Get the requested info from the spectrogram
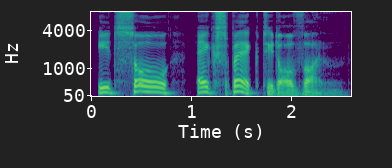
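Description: A man voicing a suave, poised aristocratic female vampire, speaking slowly and silkily. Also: a little high, wildly swooping pitch, a little mellow, dry recording, clean studio sound, voice pushed up, full character voice. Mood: silky. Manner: slow, silky, languid delivery.

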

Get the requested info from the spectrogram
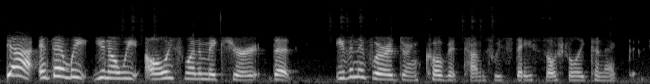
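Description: A woman's voice: on the high side, lively intonation, a little fast, dry recording. A woman from Costa Rica, a brain health expert, giving upbeat, encouraging advice in a casual interview over a call. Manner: upbeat, encouraging, laughs easily. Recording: tinny phone line.

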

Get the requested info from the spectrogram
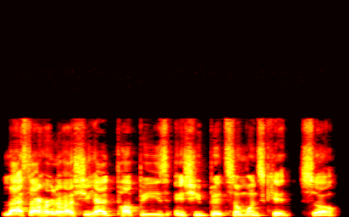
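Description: A man's voice: mid-range voice, moderate pace, fairly bright tone. A young man, telling stories bluntly and building up jokes on a podcast. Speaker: podcast co-host. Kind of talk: casual storytelling chat.

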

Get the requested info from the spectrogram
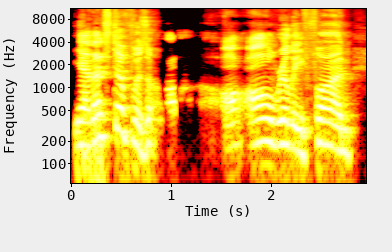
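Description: A man's voice: high-pitched, expressive, a little slow, sharp tone, breathy edge. A man co-hosting a casual film review chat, giving blunt and emphatic opinions. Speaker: film critic co-host.

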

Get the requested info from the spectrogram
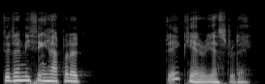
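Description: A man's voice: fairly high pitch, very animated, brisk, a little mellow, no echo, clean studio sound, pitched above the performer's own voice. A man voicing a weary young mother who coaxes her small son in a slightly forced sing-song. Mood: coaxing.

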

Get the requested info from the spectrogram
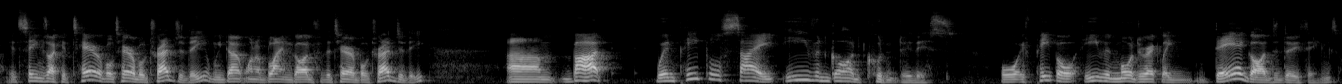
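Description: A male preacher speaks in a mid-pitched voice with lively, wide-ranging intonation. He phrases things in a measured way and leans on key words. The delivery suits scripture reading and informal devotional teaching. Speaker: Bible podcast host and preacher.

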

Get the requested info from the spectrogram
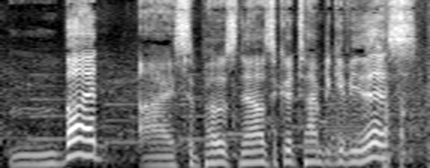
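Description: A man playing an earnest, soft-hearted young man in love, in an audio drama. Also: fairly high pitch, big pitch swings, moderate pace, faint music behind. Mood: relieved, eager. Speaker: voice actor.

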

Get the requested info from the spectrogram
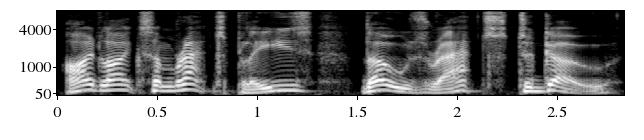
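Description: A man's voice: a little high, big pitch swings, slow, fairly bright tone, slightly rough, no echo, studio quality, voice pushed up, full character voice. A man voicing an earnest, patient city watchman in an audiobook, asking questions in a polite, matter-of-fact way. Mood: politely inquiring. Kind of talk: audiobook character voice.

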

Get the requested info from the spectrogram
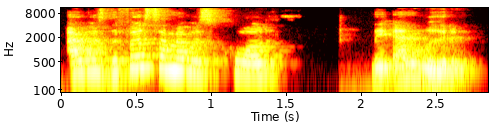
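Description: A woman's voice: a little high, big pitch swings, normal speed. A woman from Trinidad on a panel, reflectively telling a story from childhood. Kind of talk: panel discussion. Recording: roomy echo.

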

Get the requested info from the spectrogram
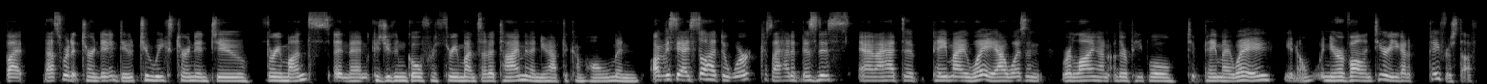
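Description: A woman, raised speaking Ukrainian, talks freely as a guest and slips into little voices when she quotes people. Her voice sits a touch low. The sound is close and dry. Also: steady tone, fairly quick, hardly any pauses, dry recording. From Canada. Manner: chatty, acts out her own quoted lines, many fillers. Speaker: guest, professional organizer. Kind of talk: casual interview talk.

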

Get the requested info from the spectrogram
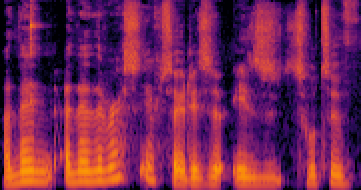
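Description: A man's voice: fairly high pitch, lively intonation, racing, mellow, no room sound, studio quality. A man co-hosting a casual podcast discussion, speaking in a hesitant, rambling, tentative way. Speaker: podcast co-host. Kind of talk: casual discussion of a radio drama.

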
